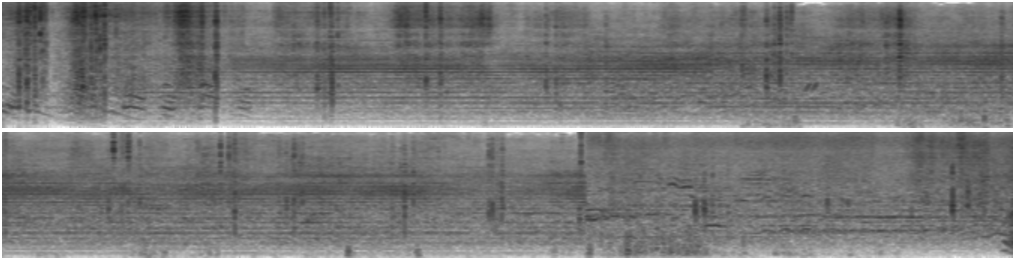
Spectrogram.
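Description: Slalom racer's skis scraping and carving across hard snow as they run the gates, with voices in the background.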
